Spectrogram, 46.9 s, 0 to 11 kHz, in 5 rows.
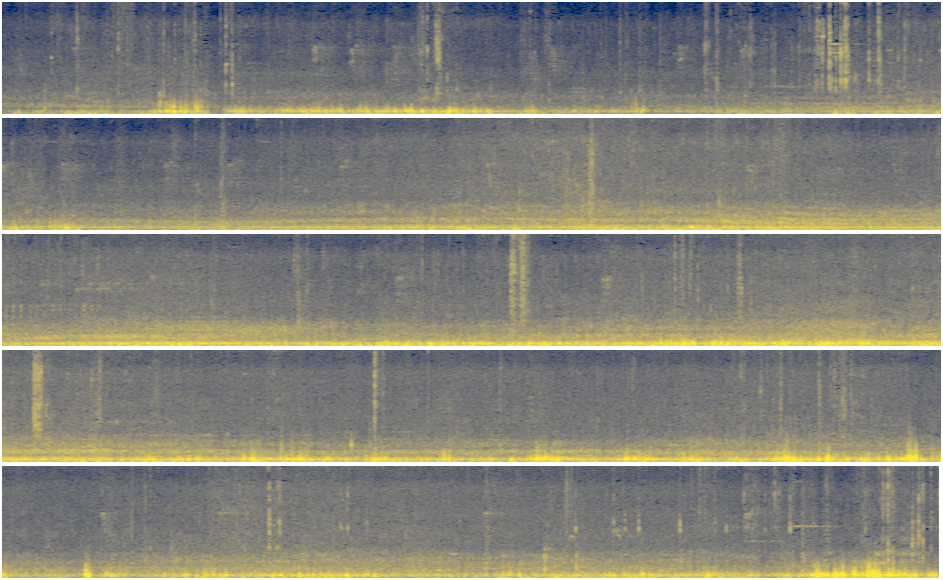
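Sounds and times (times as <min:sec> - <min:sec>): faint street traffic: 0:00.0 - 0:46.9
wind buffeting microphone: 0:00.0 - 0:46.9.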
